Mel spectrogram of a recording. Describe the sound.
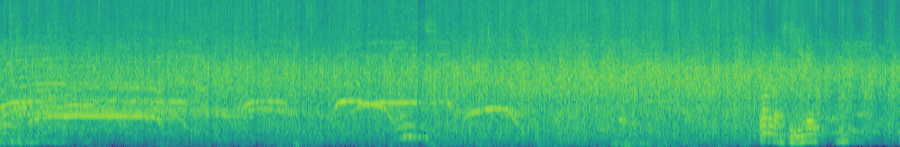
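Sustained audience applause welcoming a special guest to a studio show fills the whole stretch, a dense, steady wash of clapping hands, with voices occasionally rising above it and a brief burst of talk near the end.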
